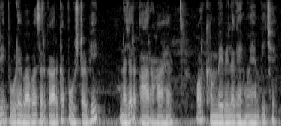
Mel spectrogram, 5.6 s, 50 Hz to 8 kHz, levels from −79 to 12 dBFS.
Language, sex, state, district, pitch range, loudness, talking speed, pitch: Hindi, male, Uttar Pradesh, Lalitpur, 110-120 Hz, -17 LUFS, 180 wpm, 115 Hz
